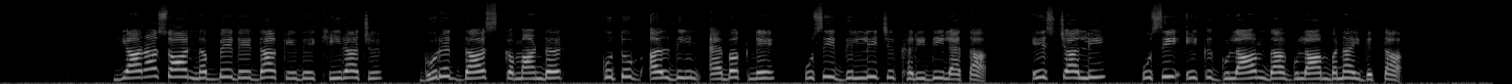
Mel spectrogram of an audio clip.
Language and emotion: Dogri, neutral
